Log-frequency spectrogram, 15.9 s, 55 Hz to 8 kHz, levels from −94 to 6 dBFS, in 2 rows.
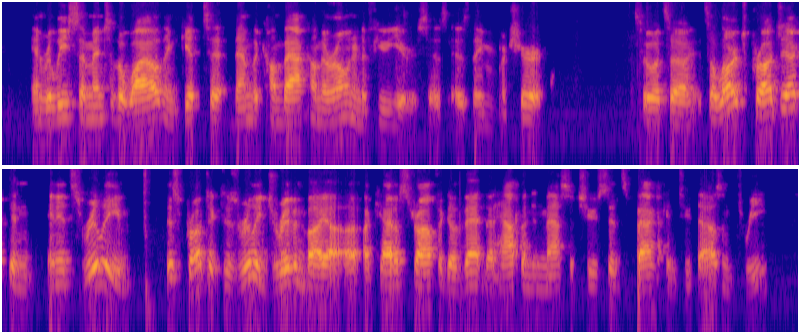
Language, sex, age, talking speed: English, male, 40-59, 195 wpm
